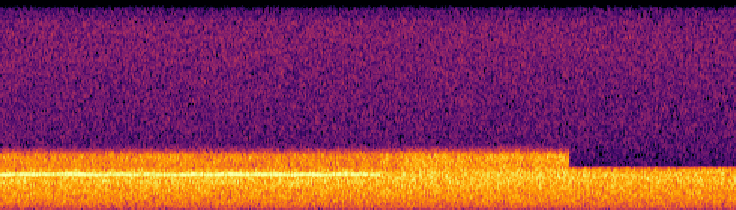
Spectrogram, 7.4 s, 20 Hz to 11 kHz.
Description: FT8.
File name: contests / june-vhf-k5tr- -0200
